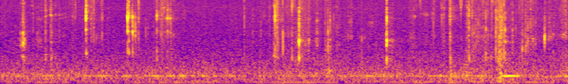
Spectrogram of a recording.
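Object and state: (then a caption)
Glycerin soap bar being shaved. A utility knife blade shaves long curls off a solid, palm-sized, oval translucent green glycerin soap bar. Quiet, bright, crisp crackling and scraping ticks come in short bursts over a faint steady low hum.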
